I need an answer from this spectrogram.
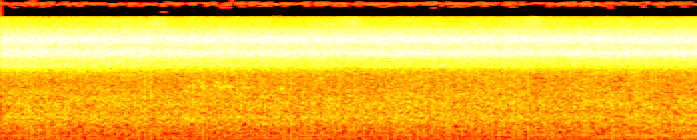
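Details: Cicadas singing together in bush mangroves at Coffs Harbour, NSW, Australia: a steady, dense, high-pitched hissing buzz with no breaks, loud and unchanging throughout, with no other clear sounds.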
